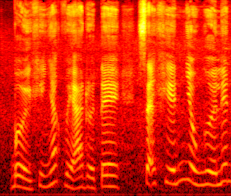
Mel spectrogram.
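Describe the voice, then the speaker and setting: Speaking at a fairly slow pace, a woman with an unremarkable speaking voice uses lively intonation at a fairly high pitch. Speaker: news reporter. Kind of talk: scripted news voiceover. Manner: formal.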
